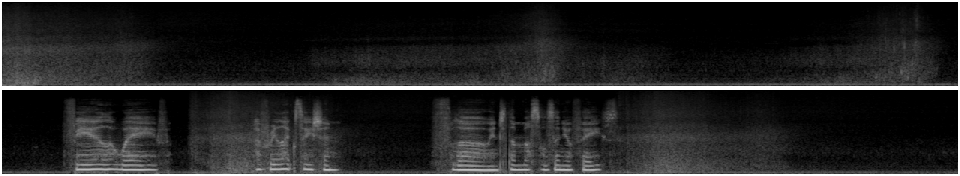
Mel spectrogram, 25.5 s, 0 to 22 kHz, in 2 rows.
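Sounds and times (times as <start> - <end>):
ocean waves: 0.0 - 25.4
speech: 13.7 - 15.0, 16.2 - 17.3, 18.8 - 21.0.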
